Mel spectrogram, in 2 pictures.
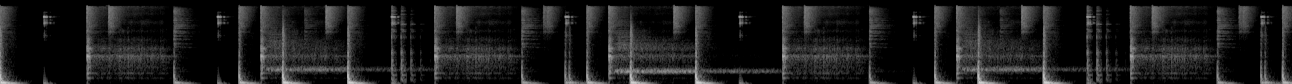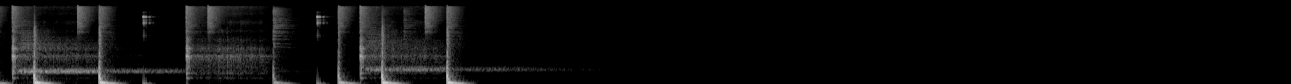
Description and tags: min dub 03
i dont do my dubstep at half-time, hence 70 or 69. (65-75)
did this loop in reason on the redrum.
请创造伟大的东西
drums, dub, dubstep, beat, 138, loop, 69, breaks, minimal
